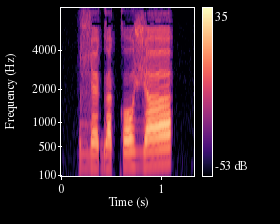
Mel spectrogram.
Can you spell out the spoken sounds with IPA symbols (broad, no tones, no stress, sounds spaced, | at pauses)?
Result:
ɮ æ ɡ a k ɔ ʒ a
